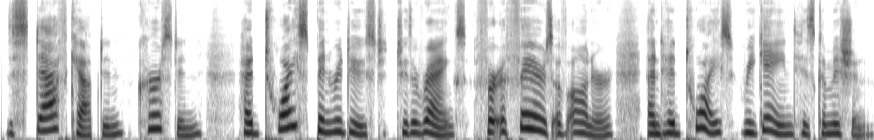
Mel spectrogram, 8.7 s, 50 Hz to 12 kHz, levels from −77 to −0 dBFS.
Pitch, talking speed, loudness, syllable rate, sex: 240 Hz, 145 wpm, -18 LUFS, 4.4 syllables/s, female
